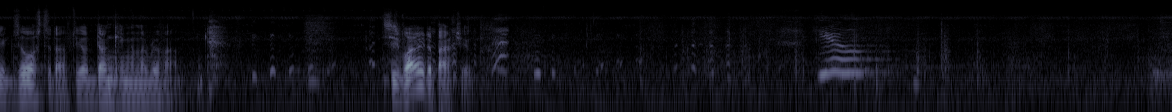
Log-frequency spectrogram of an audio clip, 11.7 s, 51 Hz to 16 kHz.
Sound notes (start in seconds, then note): 2.0 fiona laughing; 5.0 laughing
